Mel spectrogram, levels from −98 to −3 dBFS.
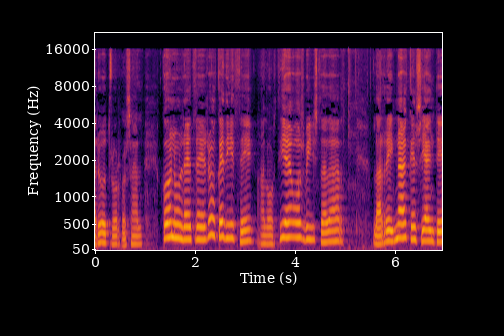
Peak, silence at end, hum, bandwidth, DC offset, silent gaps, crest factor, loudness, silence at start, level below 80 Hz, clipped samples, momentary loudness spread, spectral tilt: -8 dBFS; 0 s; none; 16.5 kHz; under 0.1%; none; 18 dB; -27 LUFS; 0 s; -64 dBFS; under 0.1%; 11 LU; -4.5 dB/octave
